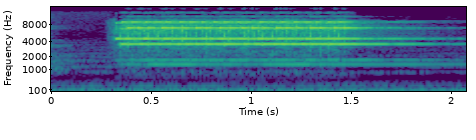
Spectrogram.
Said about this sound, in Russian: Это был городской телефон. Вспомнив о правилах, я снял трубку и поднес ее к уху, стараясь следить за временем.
